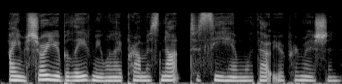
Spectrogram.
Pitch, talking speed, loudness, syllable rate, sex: 185 Hz, 280 wpm, -18 LUFS, 7.1 syllables/s, female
